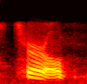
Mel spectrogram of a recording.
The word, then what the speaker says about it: Turl: By the way, my last name is pronounced Turl. It rhymes with pearl, if that helps.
